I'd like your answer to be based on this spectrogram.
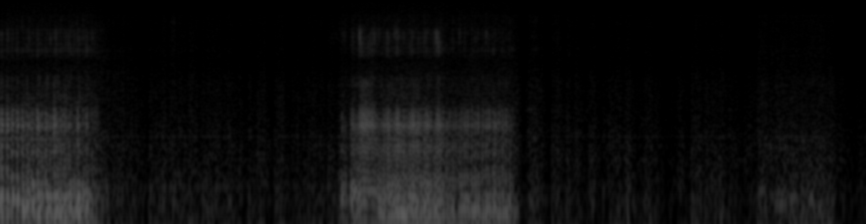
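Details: Sleeping pug snoring: two long, loud, rumbling snoring breaths with quieter snuffling breathing between them.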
